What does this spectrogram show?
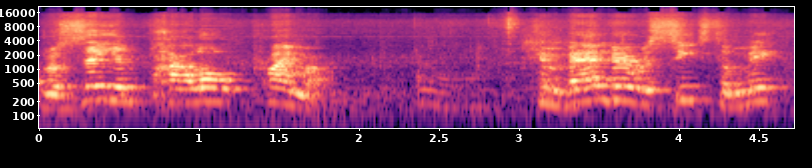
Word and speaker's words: Palo: You go to the Botanicas, and it's called Brazilian Palo Primer.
